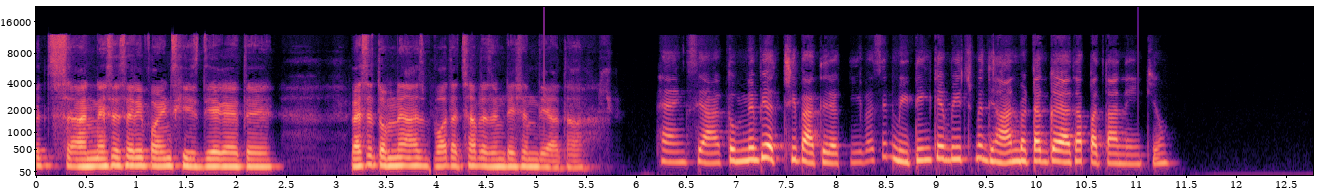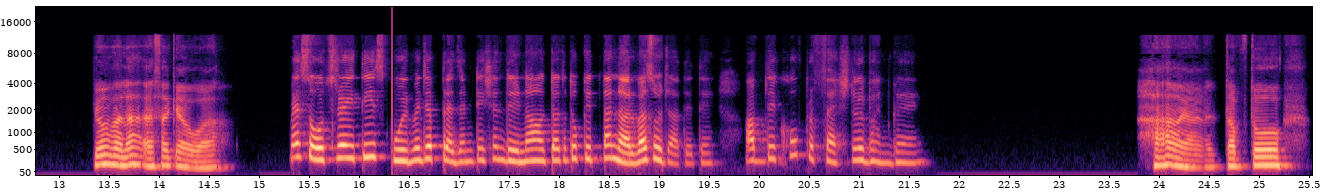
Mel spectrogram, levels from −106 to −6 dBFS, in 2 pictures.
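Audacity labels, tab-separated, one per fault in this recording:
5.080000	5.080000	click −16 dBFS
11.020000	11.020000	click −26 dBFS
16.330000	16.330000	click −5 dBFS

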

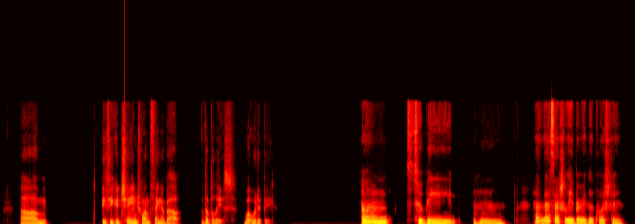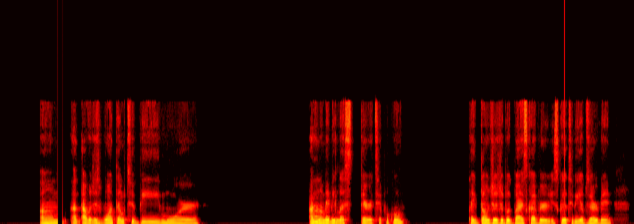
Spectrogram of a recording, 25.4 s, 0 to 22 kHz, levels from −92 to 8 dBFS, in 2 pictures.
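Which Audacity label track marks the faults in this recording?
2.490000	2.490000	click
13.850000	13.950000	drop-out 103 ms
23.990000	23.990000	click −12 dBFS

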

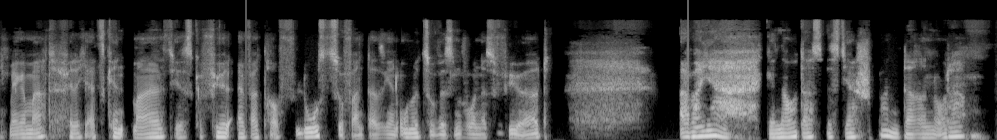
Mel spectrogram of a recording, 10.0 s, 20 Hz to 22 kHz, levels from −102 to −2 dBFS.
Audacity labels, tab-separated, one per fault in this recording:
2.460000	2.460000	click −14 dBFS
6.880000	6.880000	click −7 dBFS

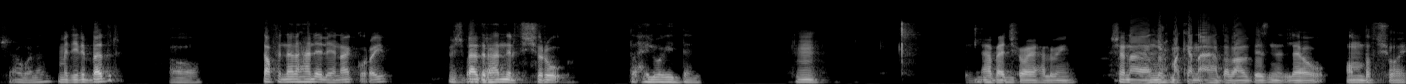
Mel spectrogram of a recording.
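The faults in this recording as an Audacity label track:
11.290000	12.770000	clipping −17 dBFS

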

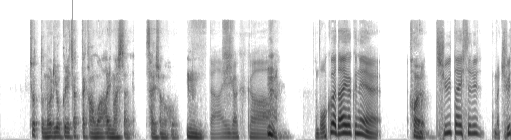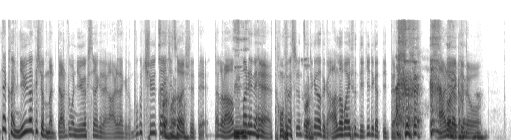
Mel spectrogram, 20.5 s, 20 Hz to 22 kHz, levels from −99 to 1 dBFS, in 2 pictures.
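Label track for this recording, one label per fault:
1.450000	1.450000	click −13 dBFS

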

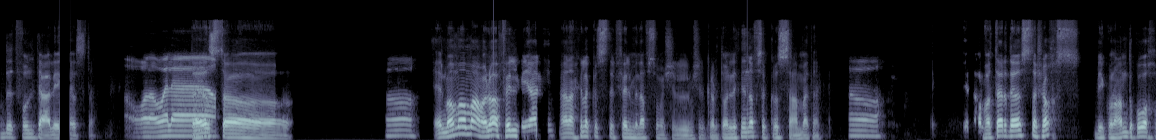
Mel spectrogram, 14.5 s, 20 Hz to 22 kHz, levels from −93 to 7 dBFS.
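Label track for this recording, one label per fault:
0.740000	0.880000	drop-out 137 ms
6.170000	6.170000	click −12 dBFS
9.340000	9.340000	drop-out 2.7 ms

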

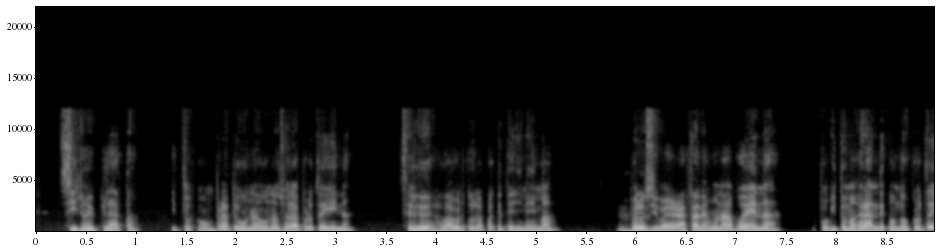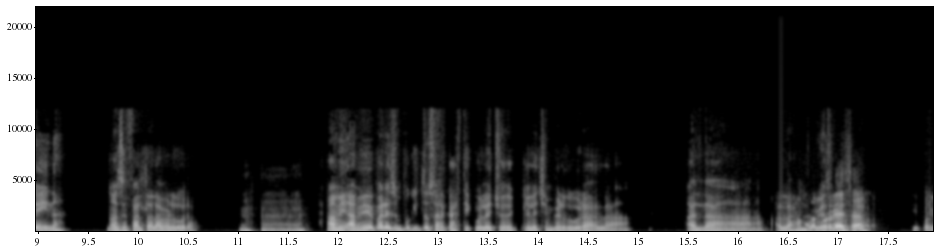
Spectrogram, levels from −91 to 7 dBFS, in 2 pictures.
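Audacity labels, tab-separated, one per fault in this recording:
16.420000	16.420000	click −12 dBFS

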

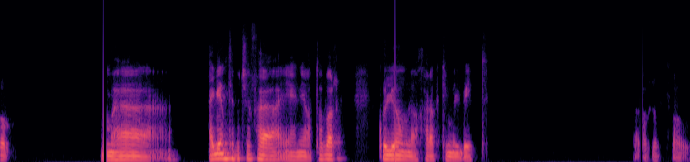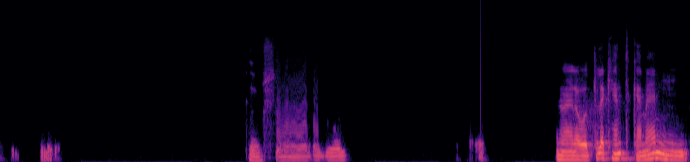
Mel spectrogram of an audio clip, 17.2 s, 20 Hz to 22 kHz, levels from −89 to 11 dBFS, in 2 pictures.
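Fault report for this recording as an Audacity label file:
1.290000	1.340000	drop-out 49 ms
4.930000	4.940000	drop-out 14 ms
8.000000	8.030000	drop-out 33 ms
12.080000	12.610000	clipping −31 dBFS
14.630000	14.630000	click −26 dBFS

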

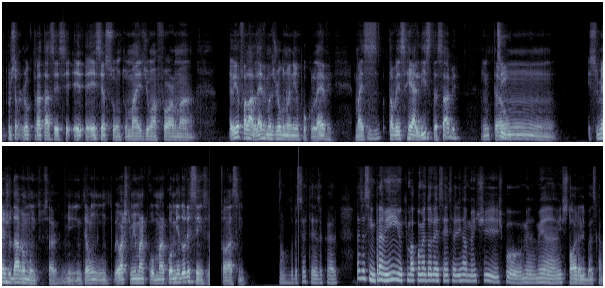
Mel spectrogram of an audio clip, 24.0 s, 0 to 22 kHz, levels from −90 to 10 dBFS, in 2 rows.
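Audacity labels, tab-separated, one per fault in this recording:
1.210000	1.230000	drop-out 20 ms
11.860000	11.870000	drop-out 6.2 ms
13.280000	13.280000	click −18 dBFS
16.170000	16.410000	drop-out 238 ms
17.950000	17.950000	click −14 dBFS

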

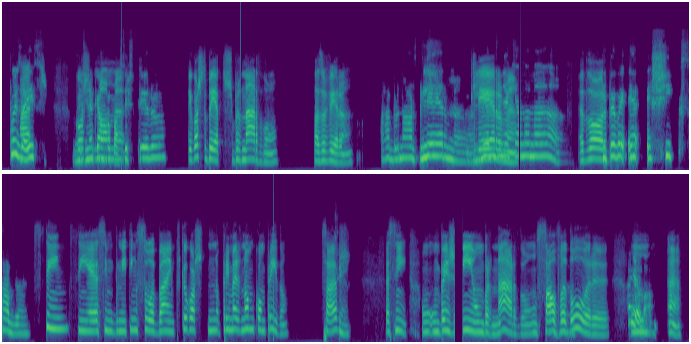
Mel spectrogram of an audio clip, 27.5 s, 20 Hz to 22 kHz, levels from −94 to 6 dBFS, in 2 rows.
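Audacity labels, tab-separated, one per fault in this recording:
2.400000	2.400000	click −12 dBFS
4.770000	4.770000	click −15 dBFS
10.340000	10.370000	drop-out 25 ms
16.570000	16.580000	drop-out 8.4 ms
19.170000	19.170000	click −19 dBFS
22.790000	22.960000	drop-out 172 ms

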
